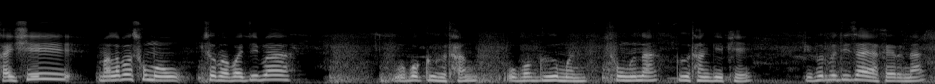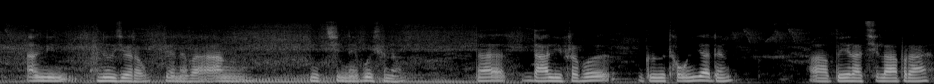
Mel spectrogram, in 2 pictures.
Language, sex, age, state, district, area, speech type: Bodo, male, 45-60, Assam, Udalguri, rural, spontaneous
